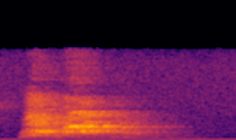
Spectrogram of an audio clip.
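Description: One loud, near bark from a tiny black female Miniature Pinscher bursts out right away and fades over about a second, with no other sounds around it.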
